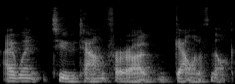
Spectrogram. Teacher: from the Midwest I know it's hard to tell but uh in our region we tend to turn words like for into fur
